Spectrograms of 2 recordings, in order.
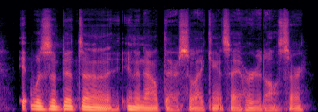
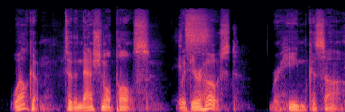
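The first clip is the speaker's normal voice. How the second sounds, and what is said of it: Polished radio announcer voice, British. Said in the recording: “you have a better radio voice than I do ... these dulcet British tones, but yours are even better”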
